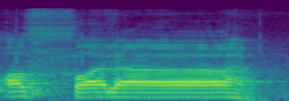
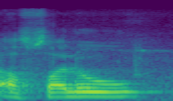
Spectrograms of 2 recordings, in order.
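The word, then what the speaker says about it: الصلاة: او الياء غير المنقوطه للدلاله على نطق الالف بدلا منها منهما نحو الصلاه انتبهتوا الصلاه ما نقول الصلو انتبهتوا بشراكم يضعون الف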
